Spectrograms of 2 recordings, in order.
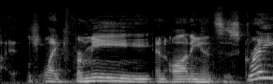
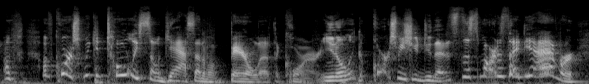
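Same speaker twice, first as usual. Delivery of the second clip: absurd know-it-all; 8 semitones higher than usual. Retold or imitated. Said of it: "one person's like".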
